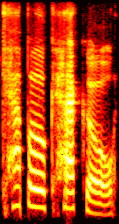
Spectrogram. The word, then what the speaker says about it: Kaapo Kakko: New York Rangers rookie Kaapo Kakko, and I hope I said that right. – Sounds right.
